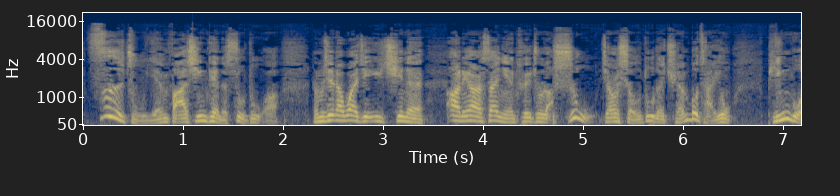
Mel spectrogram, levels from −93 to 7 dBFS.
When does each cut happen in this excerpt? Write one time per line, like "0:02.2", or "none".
0:03.6
0:04.7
